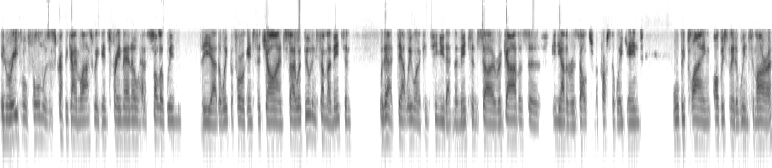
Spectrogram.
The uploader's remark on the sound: phoned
